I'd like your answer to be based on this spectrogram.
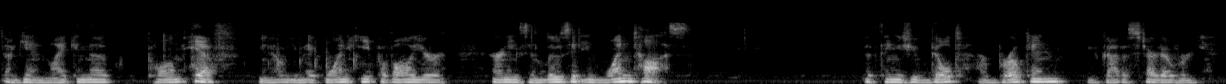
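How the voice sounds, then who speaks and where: Man, teacher, low voice, rhetorical questions, faint background hiss. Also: fairly even intonation, measured pace. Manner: repeats words and asks rhetorical questions. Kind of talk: informal daily class talk. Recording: dull lo-fi with faint noise.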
